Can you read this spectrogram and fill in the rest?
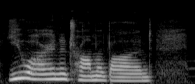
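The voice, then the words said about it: Condescending, demeaning tone. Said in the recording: “my voice just got really like, I sounded like I was like demeaning y'all.”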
